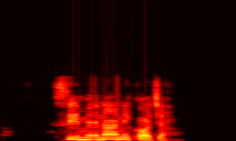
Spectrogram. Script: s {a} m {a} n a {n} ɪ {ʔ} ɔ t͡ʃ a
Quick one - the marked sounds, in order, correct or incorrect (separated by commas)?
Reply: incorrect, incorrect, correct, incorrect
